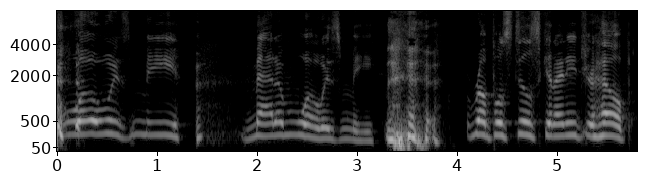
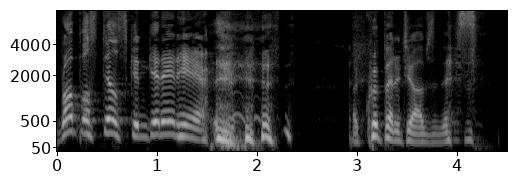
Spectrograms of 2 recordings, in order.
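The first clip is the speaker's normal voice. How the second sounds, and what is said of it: Imitates a movie character's voice. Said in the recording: “This is not angry mom voice. This is Janine Melnitz... From Ghostbusters”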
